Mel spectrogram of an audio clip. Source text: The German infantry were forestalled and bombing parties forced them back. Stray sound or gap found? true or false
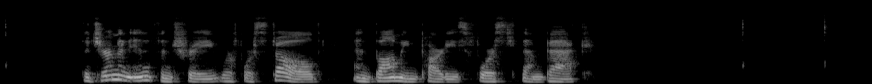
false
